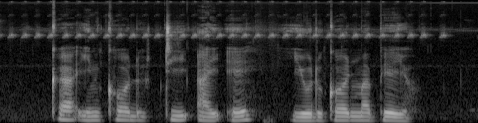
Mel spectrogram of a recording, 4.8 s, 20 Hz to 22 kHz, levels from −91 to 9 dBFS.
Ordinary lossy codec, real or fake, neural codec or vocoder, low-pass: none; real; none; none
